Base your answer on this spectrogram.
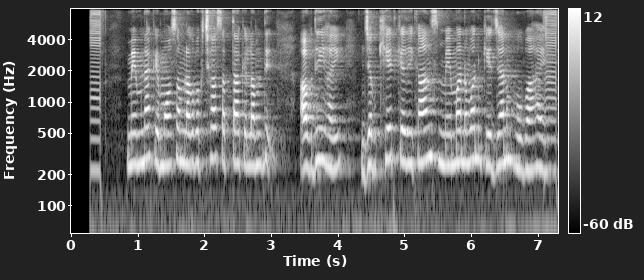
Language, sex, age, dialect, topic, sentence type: Magahi, female, 56-60, Western, agriculture, statement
